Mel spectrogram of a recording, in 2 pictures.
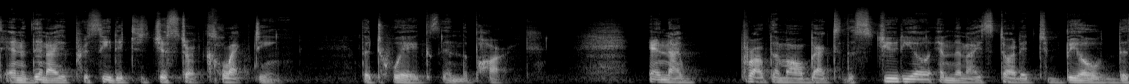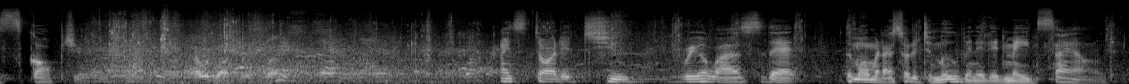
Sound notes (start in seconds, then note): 12.8 indistinct conversations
